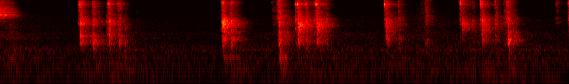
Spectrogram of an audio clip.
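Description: Typing on a computer keyboard: short, irregular bursts of keystrokes, a few at a time with brief pauses between them.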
